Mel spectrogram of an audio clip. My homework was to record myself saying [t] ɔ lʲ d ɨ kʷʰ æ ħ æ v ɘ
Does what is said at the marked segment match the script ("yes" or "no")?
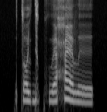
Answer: yes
